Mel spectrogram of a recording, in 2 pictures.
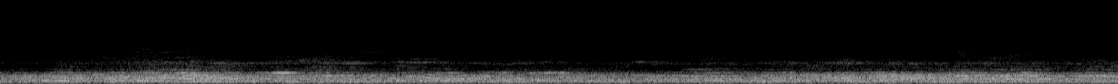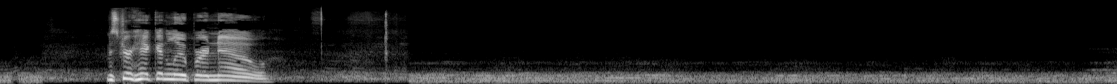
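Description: Many people murmur and talk quietly in a large hall.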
